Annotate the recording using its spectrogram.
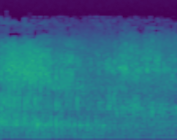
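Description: Helicopter rotor sound, a rapid chopping over a steady engine tone, loudest at the start and gradually fading.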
